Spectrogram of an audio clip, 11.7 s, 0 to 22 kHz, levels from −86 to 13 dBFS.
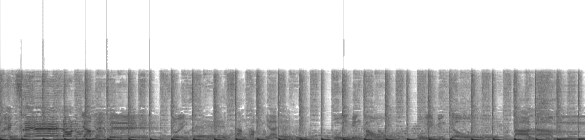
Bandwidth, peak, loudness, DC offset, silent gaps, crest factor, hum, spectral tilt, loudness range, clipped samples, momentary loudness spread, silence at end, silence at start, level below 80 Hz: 11.5 kHz; 0 dBFS; -14 LUFS; under 0.1%; none; 14 dB; none; -4.5 dB/octave; 4 LU; under 0.1%; 6 LU; 0 s; 0 s; -20 dBFS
